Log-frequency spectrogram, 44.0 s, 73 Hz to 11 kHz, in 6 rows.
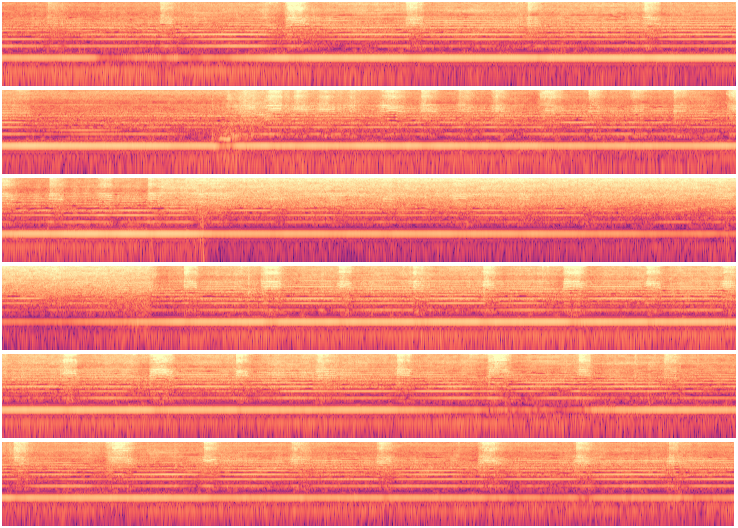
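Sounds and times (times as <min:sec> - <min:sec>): cutting hiss: 0:08.9 - 0:44.0.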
